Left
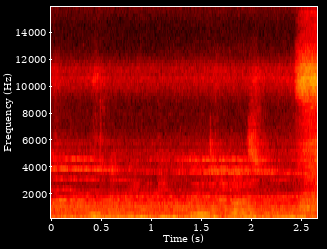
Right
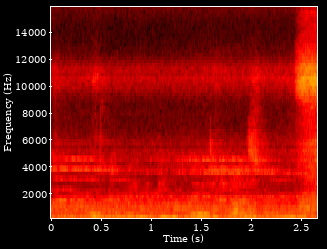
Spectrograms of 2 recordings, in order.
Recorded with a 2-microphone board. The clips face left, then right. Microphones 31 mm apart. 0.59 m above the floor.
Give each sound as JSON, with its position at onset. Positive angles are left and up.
{"t": 0.3, "sound": "a man speaking", "side_deg": 0, "distance_m": 1.4}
